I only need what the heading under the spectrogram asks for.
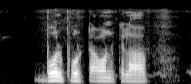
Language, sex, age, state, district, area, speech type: Santali, male, 30-45, West Bengal, Birbhum, rural, spontaneous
